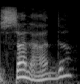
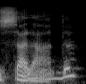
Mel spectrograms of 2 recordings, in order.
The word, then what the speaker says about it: salade: Alright, so, une salade. Same thing here. Final you don't insist on it. It only gives you the pronunciation of the previous letter. So, d. Salade. Salade.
